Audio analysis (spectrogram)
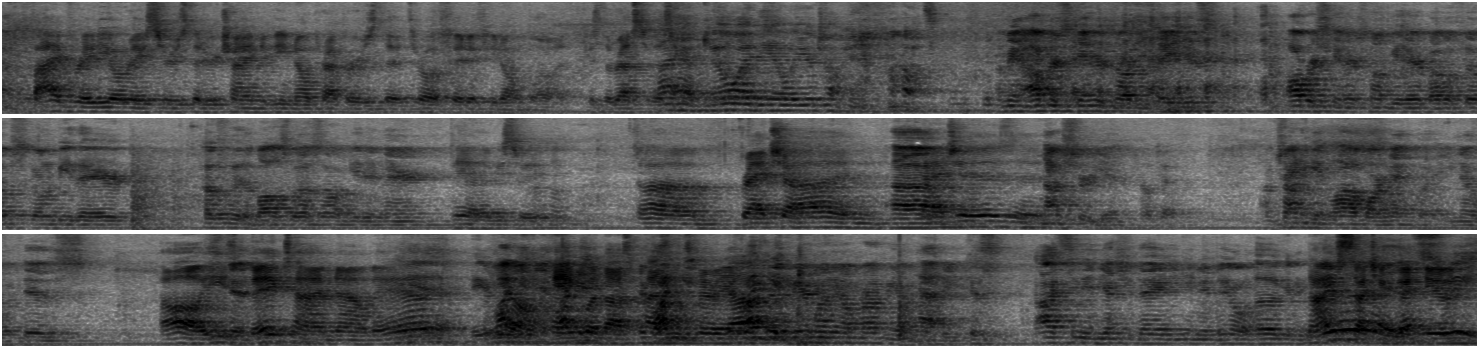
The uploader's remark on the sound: Live at PRI trade 2021 show in indy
